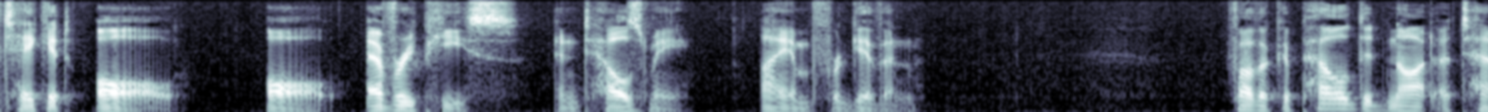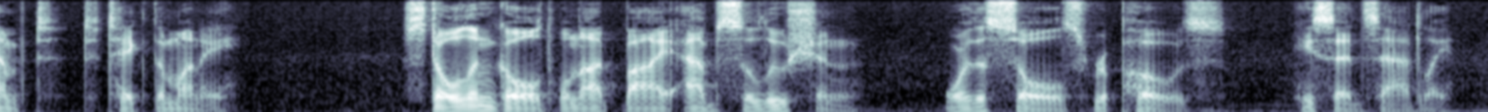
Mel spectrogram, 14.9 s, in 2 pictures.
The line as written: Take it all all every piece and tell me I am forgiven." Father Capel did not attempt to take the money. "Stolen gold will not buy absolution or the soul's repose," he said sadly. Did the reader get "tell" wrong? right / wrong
wrong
